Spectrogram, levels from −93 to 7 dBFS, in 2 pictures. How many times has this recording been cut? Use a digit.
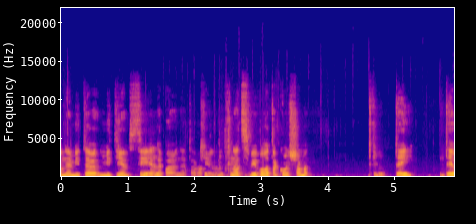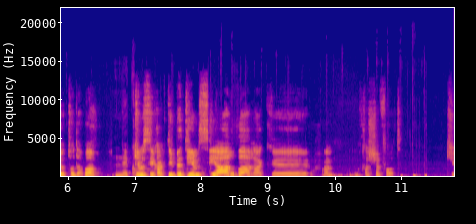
0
